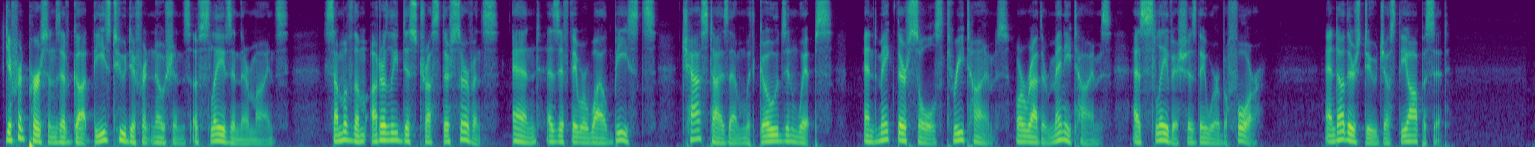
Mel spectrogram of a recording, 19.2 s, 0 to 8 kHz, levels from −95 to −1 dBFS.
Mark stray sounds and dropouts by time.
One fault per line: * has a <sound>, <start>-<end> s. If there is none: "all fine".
all fine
